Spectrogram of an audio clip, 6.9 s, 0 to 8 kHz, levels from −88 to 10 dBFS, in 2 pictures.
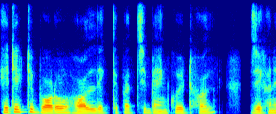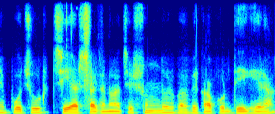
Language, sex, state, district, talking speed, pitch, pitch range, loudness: Bengali, male, Odisha, Nuapada, 155 wpm, 120 Hz, 110-135 Hz, -20 LUFS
